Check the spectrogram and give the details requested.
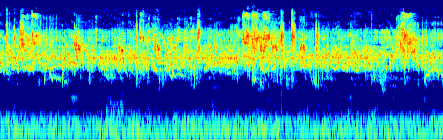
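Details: Happy budgerigars, described as Australian birds, in lively constant chirping: overlapping warbles, rapid twitters and occasional high squeals, louder bursts around the middle, over a soft low hum.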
